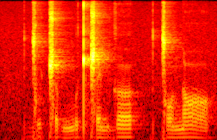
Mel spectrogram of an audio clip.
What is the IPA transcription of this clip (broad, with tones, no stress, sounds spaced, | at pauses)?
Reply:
ɡ͡ǀ ʊ˦˨ ǁ ə˨ b ŋʷ ʌ˦ d ǁ ɛ˧ n k ʌ˦ | ǀ ɔ˧ n ɑ˦˨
